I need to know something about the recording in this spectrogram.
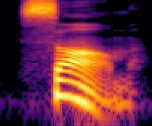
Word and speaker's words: psalm: We've got calm, folk, salmon, half, chalk, and that super tricky one, psalm.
